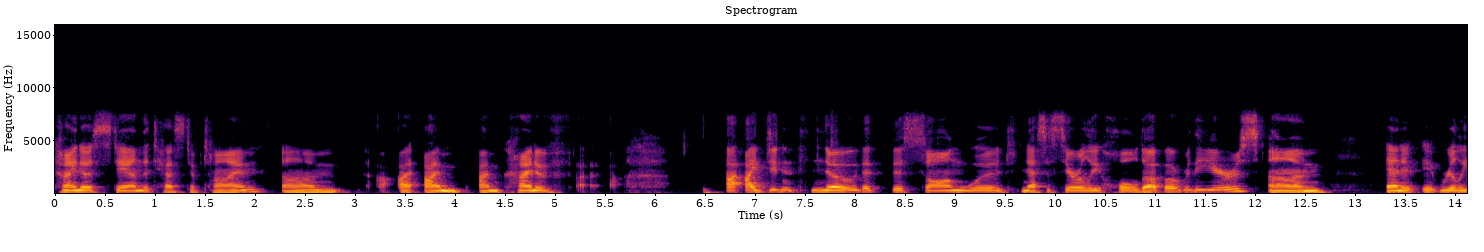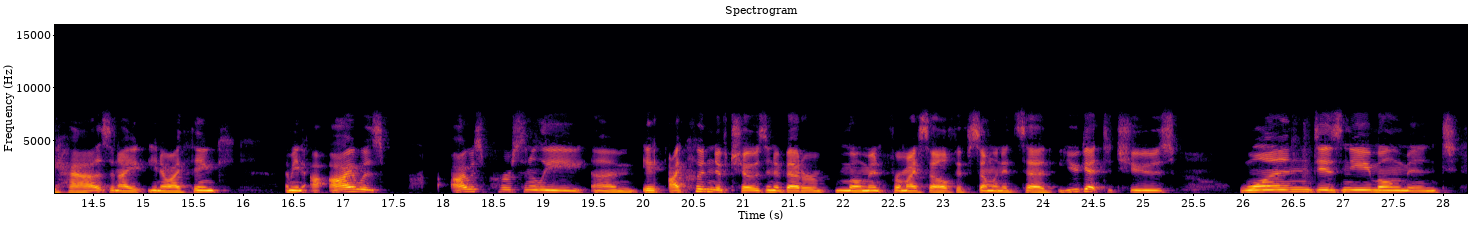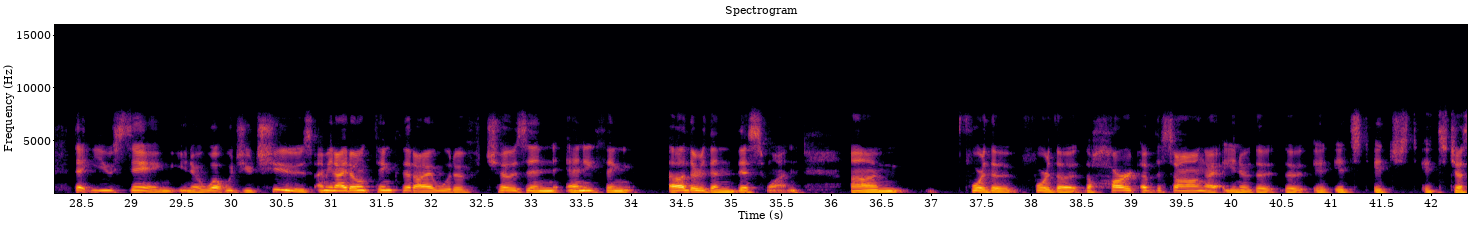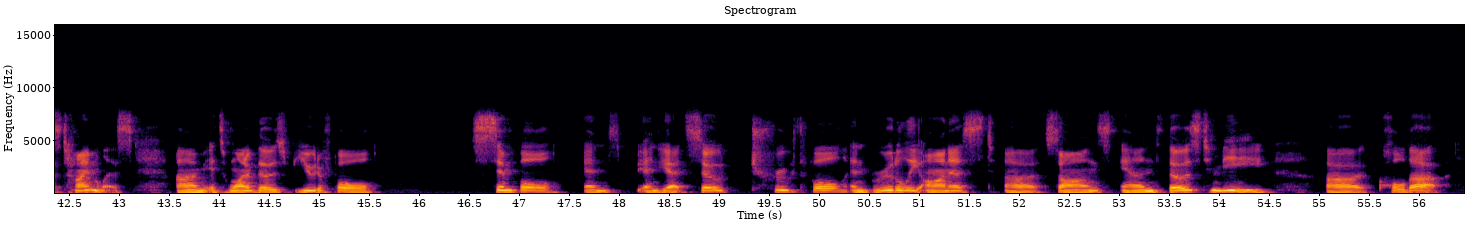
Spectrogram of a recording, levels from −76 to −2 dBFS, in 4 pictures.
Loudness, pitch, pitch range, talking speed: -20 LUFS, 140 Hz, 130-155 Hz, 145 wpm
